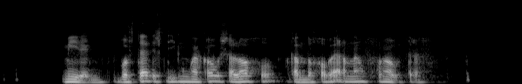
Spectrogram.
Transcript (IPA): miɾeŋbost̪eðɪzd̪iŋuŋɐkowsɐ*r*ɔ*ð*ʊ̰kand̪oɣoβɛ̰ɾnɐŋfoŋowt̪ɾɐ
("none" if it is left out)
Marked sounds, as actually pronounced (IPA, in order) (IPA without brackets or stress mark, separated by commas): l, ɣ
